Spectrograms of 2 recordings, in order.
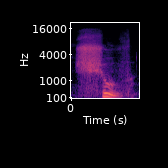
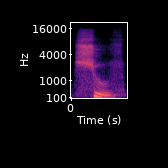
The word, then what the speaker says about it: shuv: The root word on that is shuv. It means to repent. It means to turn around. The way you remember that in English from Hebrew, shuv, take the long U and make it short, and you'll have the picture.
